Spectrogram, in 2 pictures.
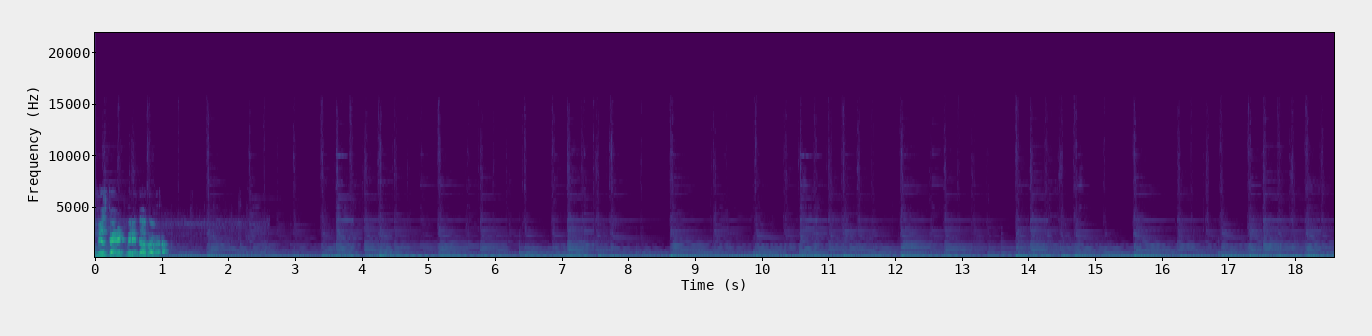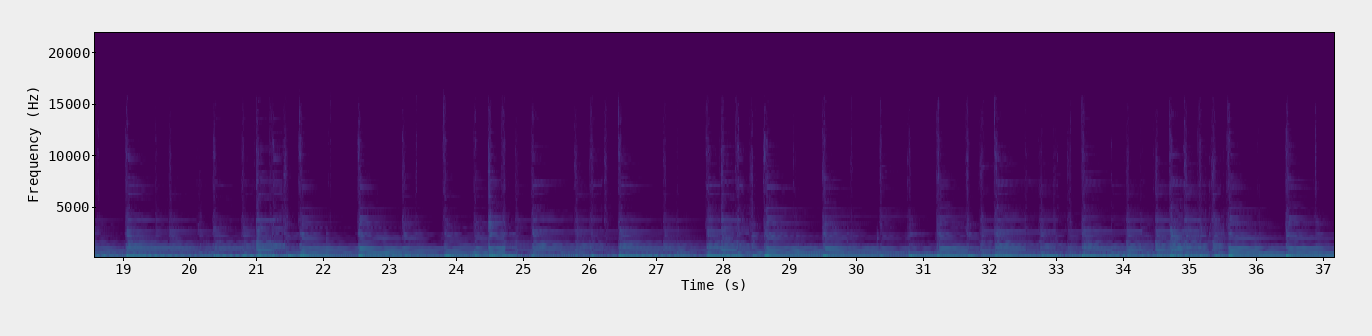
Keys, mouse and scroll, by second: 1.4-7.1 typing, 3.0-3.5 scroll down 2, 3.5-3.9 scroll up 1, 4.4 scroll down 3, 4.6 scroll up 2, 4.9 scroll down 1, 5.4 scroll up 1, 5.8-6.4 scroll down 2, 6.9 scroll down 1, 7.9-8.8 scroll down 7, 10.3-10.9 scroll down 6, 10.9-11.5 scroll down 8, 16.1 ctrl+click, 16.7 ctrl+click, 17.5 ctrl+x, 18.7 double click, 19.3 double click, 19.5-19.9 scroll down 6, 19.9 double click, 24.3 double click, 28.0 double click, 31.1 ctrl+space, 31.3 ctrl+click, 31.9 space, 35.2 space, 35.3 double click, 35.7 space, 35.8 space, 36.3 right click.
